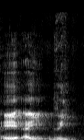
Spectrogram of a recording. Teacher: इनमें कोई भी वृत्ताकार जो हमारा होठ है उसकी आकृति नहीं बनती है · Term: अवृत्ताकार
